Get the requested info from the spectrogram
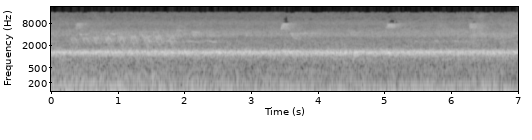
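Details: Cicadas out in 2021 after a 17-year hiding keep up a flat, steady droning chorus; a short burst of fast bird trills early on and a few isolated high chips follow, all over low ambient noise.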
